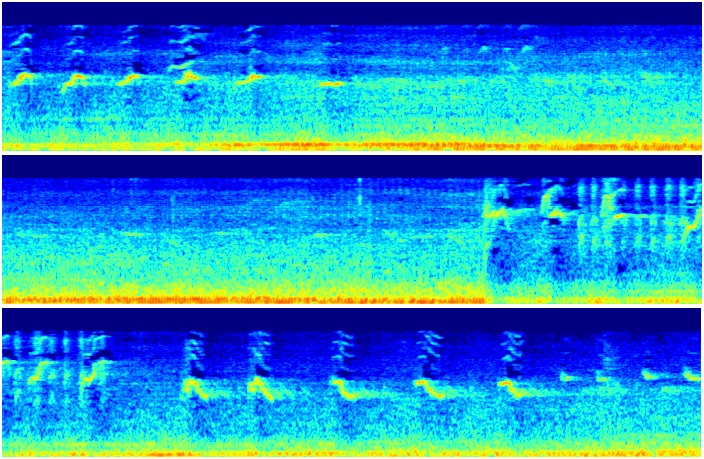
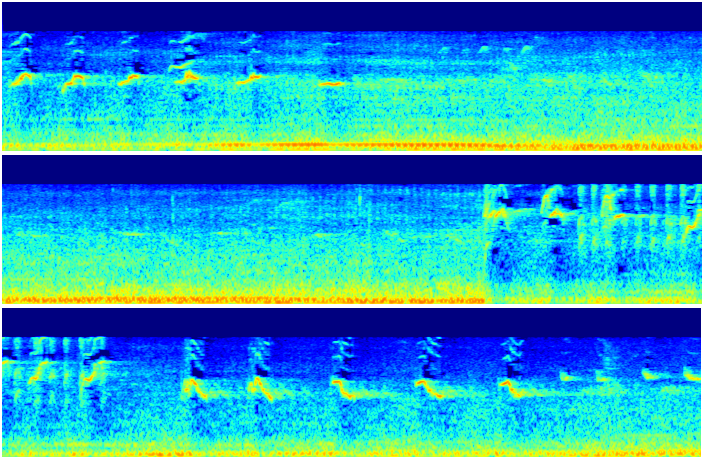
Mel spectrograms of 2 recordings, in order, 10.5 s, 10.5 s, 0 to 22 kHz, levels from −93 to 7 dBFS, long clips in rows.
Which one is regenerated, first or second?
first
